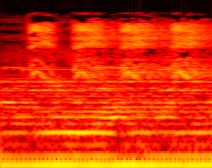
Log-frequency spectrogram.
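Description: Crow cawing in a quick series, about two caws a second, starting a quarter second in, over a steady low droning music bed.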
